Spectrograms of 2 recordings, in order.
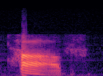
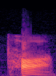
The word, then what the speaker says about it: tav: It's the letter tav, or some will pronounce it taw, but I prefer tav, which is the last letter of the Hebrew alphabet.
